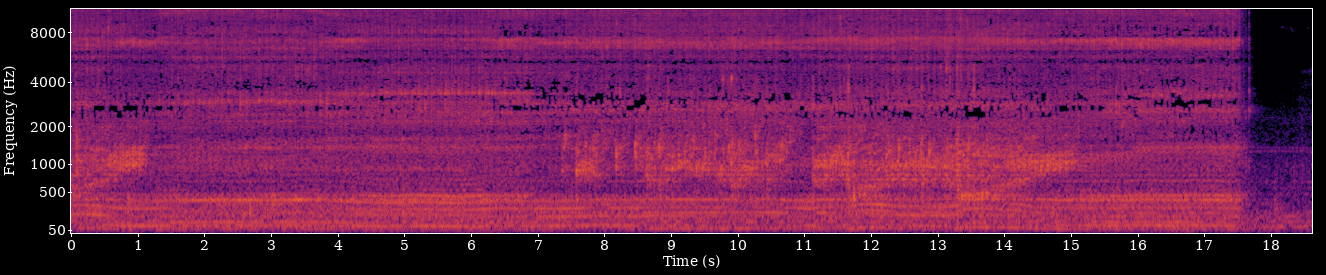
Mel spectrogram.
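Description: A small electric toy motor buzzes steadily.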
